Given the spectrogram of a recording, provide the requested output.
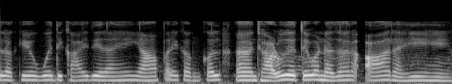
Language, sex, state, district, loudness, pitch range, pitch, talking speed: Hindi, female, Bihar, Sitamarhi, -16 LUFS, 185-200 Hz, 195 Hz, 250 wpm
